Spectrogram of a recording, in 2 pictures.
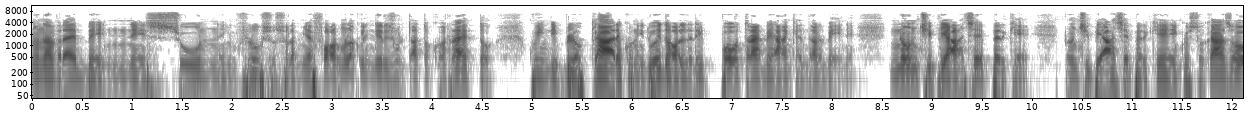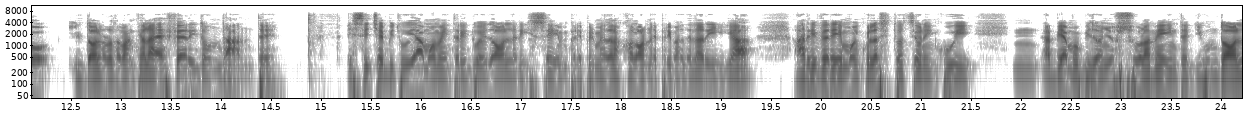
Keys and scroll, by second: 8.0 Escape.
